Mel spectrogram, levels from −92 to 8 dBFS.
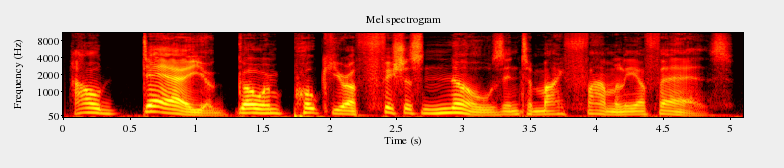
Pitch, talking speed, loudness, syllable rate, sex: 130 Hz, 155 wpm, -19 LUFS, 3.9 syllables/s, male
